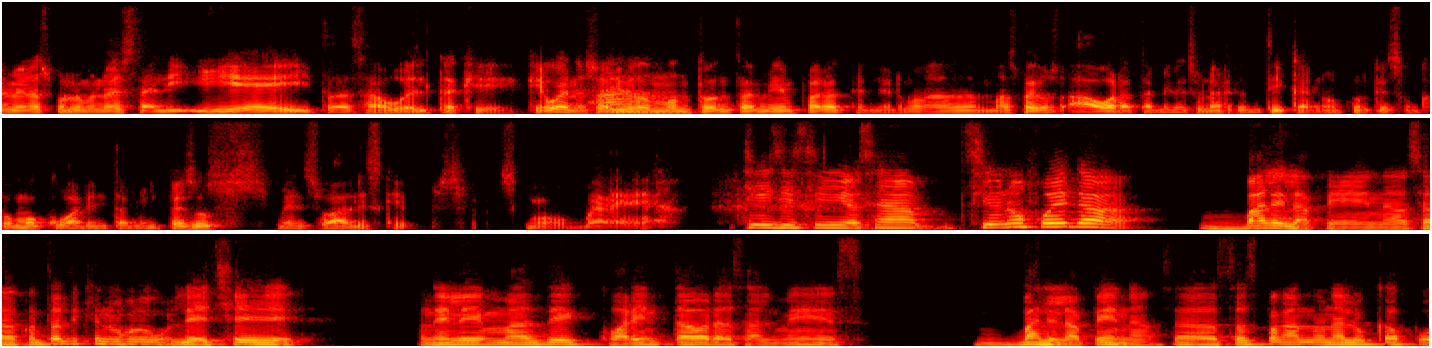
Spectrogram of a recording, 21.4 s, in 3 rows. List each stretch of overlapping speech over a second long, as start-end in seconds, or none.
none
